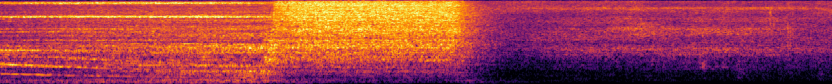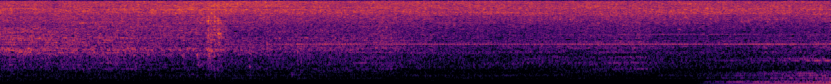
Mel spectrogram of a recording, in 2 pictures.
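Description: Aerosol spray cans hissing as they discharge: a loud burst of spray for about two seconds, then a softer, steady hiss. At the start, electronic tones slide downward over a low hum, and a low rumble comes in near the end.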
